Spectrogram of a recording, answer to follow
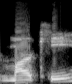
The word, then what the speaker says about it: Marquis: Marquis, is that how it's pronounced?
